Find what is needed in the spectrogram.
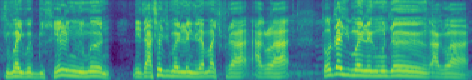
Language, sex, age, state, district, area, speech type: Bodo, male, 60+, Assam, Baksa, urban, spontaneous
